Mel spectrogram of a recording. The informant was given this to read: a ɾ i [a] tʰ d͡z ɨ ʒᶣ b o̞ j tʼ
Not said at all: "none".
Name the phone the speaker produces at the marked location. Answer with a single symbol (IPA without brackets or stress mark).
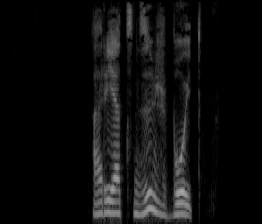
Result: a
